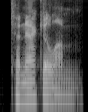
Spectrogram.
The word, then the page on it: tenaculum: American English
